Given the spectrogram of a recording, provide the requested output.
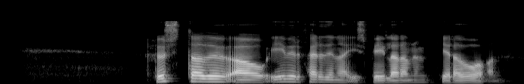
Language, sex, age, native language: Icelandic, male, 40-49, Icelandic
